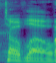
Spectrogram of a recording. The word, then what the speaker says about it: Tove Lo: It's just Tove Lo.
